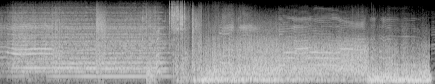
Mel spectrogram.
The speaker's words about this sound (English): Dreyfus's dynamite explodes. The force of the eruption shoots Clouseau over the rooftops towards a church.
